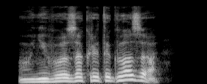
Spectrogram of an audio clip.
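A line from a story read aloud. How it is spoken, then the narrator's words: Said gloomily. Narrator (Russian): мрачно сказал Бернар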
